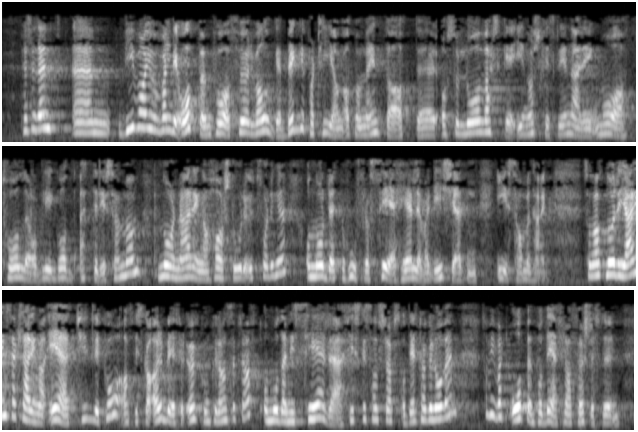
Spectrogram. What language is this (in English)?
Norwegian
